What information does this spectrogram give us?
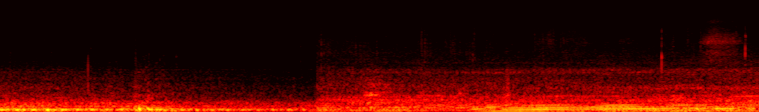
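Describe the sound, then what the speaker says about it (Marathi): A car rolls over a rough, gravelly, broken stretch of the Mumbai-Goa highway, giving a steady low rumble from inside the cabin that deepens and thickens partway through, with no talking. "रस्ता ही खडबडीत आहे गाडी बंप होते सतत बंप होते"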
